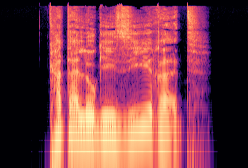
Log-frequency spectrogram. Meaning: second-person plural subjunctive I of katalogisieren
- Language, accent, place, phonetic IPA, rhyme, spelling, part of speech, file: German, Germany, Berlin, [kataloɡiˈziːʁət], -iːʁət, katalogisieret, verb, De-katalogisieret.ogg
